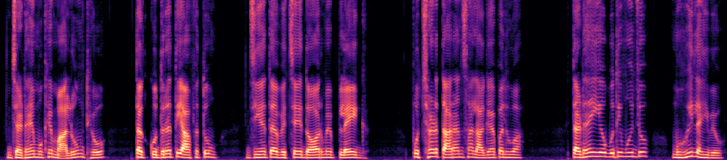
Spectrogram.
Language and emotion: Sindhi, sad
